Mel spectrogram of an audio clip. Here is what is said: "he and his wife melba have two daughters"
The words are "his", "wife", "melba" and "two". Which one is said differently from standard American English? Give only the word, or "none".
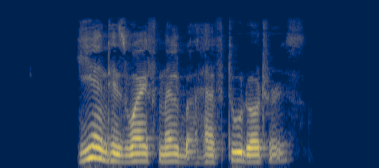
none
